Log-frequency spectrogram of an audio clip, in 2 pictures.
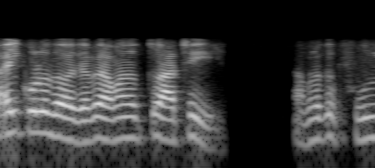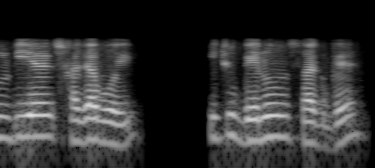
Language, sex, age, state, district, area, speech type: Bengali, male, 60+, West Bengal, Paschim Bardhaman, urban, conversation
